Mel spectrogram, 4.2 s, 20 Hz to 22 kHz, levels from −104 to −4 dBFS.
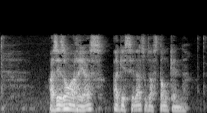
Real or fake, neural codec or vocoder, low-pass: real; none; 7.2 kHz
